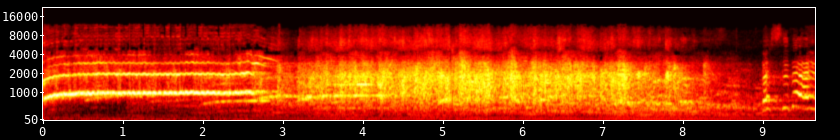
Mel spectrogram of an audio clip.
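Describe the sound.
Zaghareet, a celebratory ululation for a bride, opens as a loud, high, sustained trilling cry. Clapping and lively chatter from several people follow.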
